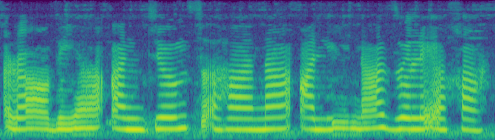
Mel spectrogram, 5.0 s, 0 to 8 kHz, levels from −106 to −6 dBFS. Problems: constant background noise, low volume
